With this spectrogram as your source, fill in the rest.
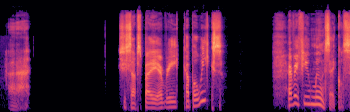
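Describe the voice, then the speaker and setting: Someone performs a put-on character voice at a fairly high pitch. The pace is fairly slow, with long, frequent pauses. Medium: actual play. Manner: broken, simple speech.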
